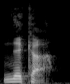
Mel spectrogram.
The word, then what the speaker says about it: NIGCA: So this gun show is hosted by Nicker. N-I-G-C-A. Nicka is what it is. There's no R. I'm so sorry. No R. I butchered this.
